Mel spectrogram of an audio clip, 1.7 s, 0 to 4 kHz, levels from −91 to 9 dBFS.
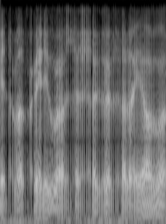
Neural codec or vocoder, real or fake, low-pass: autoencoder, 22.05 kHz, a latent of 192 numbers a frame, VITS, trained on many speakers; fake; 3.6 kHz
